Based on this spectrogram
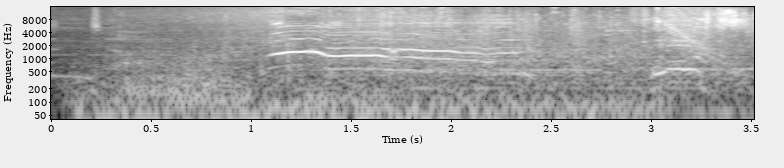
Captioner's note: screaming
